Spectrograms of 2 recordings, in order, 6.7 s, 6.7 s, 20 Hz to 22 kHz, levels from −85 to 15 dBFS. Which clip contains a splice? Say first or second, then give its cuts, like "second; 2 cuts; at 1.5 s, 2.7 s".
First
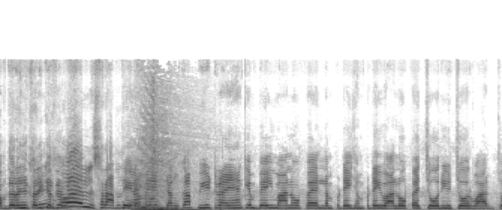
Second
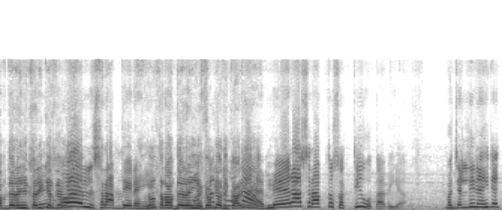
first; 1 cut; at 1.9 s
